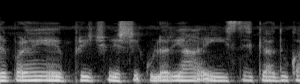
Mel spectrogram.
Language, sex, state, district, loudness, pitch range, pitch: Hindi, female, Bihar, Kaimur, -15 LUFS, 175-185 Hz, 185 Hz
